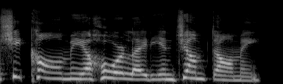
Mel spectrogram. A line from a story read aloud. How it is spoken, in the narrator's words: he bawled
